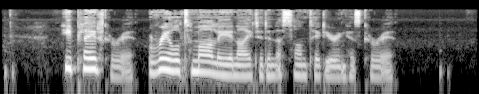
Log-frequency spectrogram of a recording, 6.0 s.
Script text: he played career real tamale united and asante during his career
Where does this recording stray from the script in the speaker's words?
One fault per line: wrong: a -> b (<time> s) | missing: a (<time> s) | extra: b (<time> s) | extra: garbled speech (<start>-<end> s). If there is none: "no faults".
no faults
